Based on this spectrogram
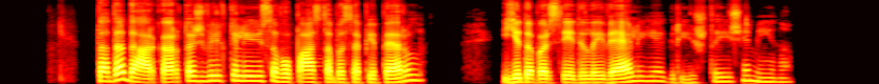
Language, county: Lithuanian, Klaipėda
